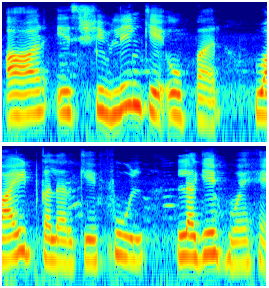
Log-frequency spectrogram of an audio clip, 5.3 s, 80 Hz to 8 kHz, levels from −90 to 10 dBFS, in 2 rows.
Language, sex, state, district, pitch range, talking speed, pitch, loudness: Hindi, female, Madhya Pradesh, Dhar, 190-225 Hz, 135 wpm, 205 Hz, -16 LUFS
